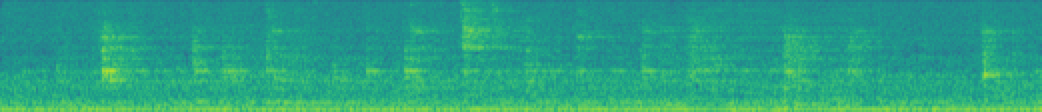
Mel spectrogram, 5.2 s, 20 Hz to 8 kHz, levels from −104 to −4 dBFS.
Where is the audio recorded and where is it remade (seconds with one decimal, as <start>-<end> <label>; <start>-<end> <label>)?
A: 0.0-3.3 recorded; 3.3-4.4 remade; 4.4-5.2 recorded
